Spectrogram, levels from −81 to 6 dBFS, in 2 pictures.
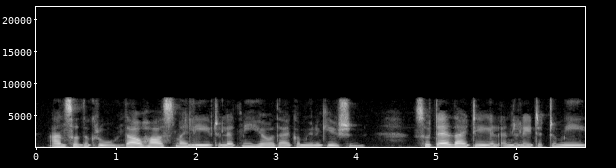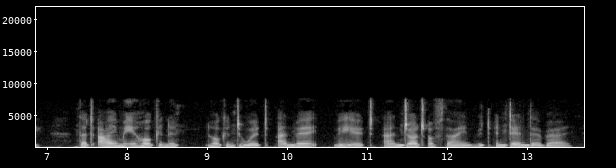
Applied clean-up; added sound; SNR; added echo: none; none; none; none.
